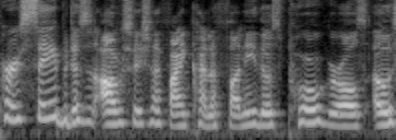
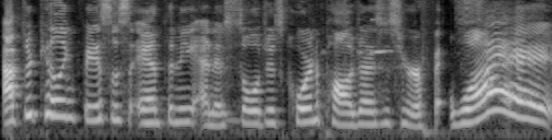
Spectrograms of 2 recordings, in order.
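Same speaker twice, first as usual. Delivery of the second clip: ordinary talk, nothing marked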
